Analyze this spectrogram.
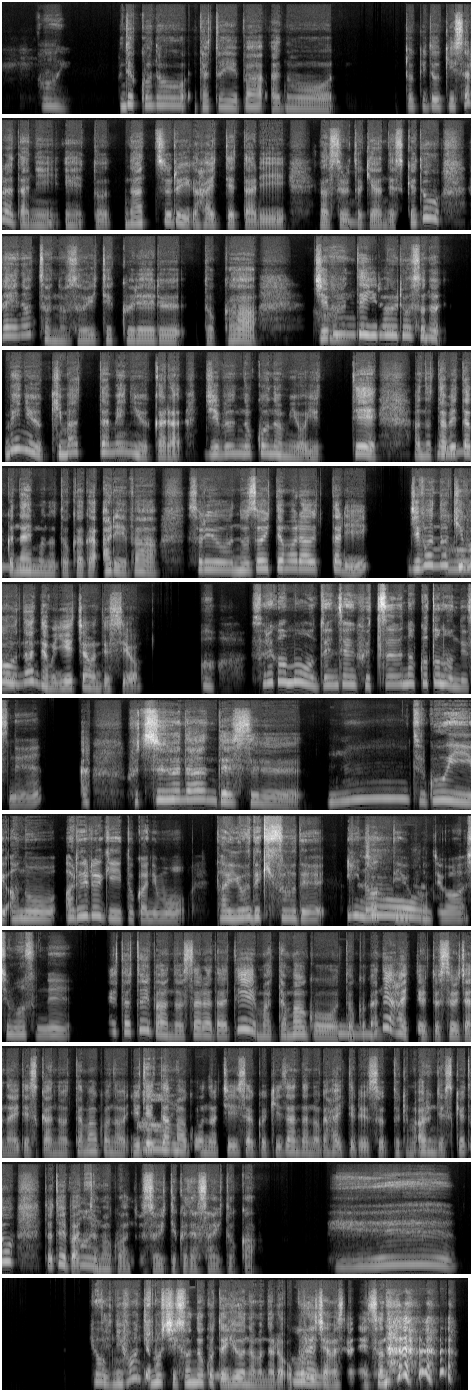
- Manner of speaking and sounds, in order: other background noise; laugh
- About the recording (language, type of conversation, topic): Japanese, podcast, 食事のマナーで驚いた出来事はありますか？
